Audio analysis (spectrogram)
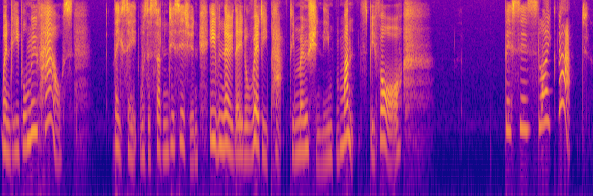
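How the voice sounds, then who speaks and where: A woman acts out an obsessive young British girlfriend in an ASMR roleplay, her voice high and softly breathy. She lingers over her words and swings up and down in pitch, doting and coy with a calm menace underneath, very close to the mic. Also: unhurried, dry recording. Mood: calm, insistent. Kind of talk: ASMR roleplay, intimate soft-spoken acting. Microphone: close microphone, dry.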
